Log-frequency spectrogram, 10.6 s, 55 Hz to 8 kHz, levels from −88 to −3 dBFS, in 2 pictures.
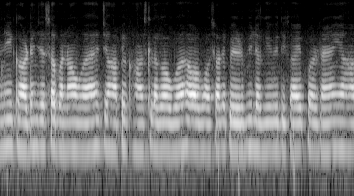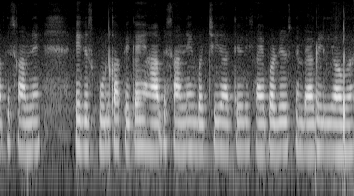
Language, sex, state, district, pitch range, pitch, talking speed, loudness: Hindi, female, Bihar, Bhagalpur, 175-180 Hz, 180 Hz, 265 wpm, -18 LUFS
